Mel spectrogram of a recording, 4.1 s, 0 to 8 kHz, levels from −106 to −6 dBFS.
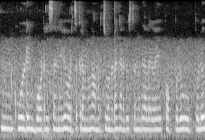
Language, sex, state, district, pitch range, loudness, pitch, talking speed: Telugu, female, Andhra Pradesh, Srikakulam, 230-245 Hz, -16 LUFS, 235 Hz, 220 wpm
